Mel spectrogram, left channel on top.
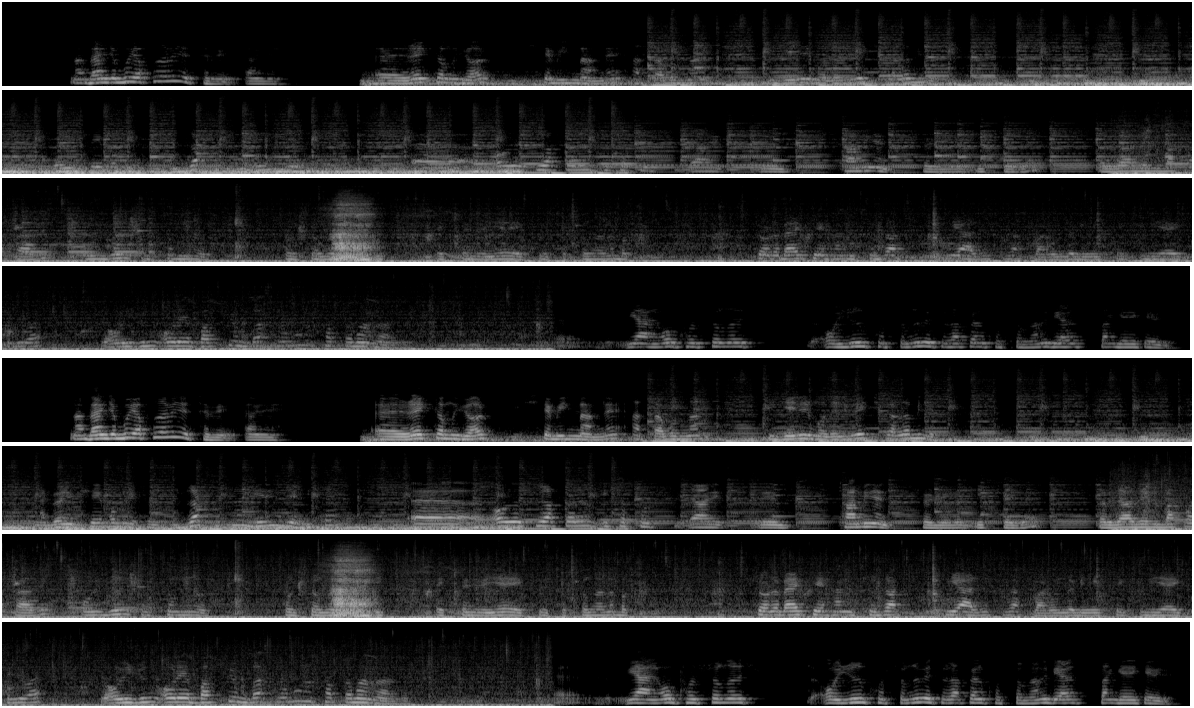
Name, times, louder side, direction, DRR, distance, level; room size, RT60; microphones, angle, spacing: voice 1, 0.7-2.8 3.7-7.1 7.7-9.4 12.2-15.3 16.0-19.8 20.3-20.8 21.1-22.3 22.9-25.9 26.6-27.7 28.1-30.1 31.3-32.8 33.2-36.1 36.7-39.8 41.2-43.2 43.8-47.4, right 6 dB, 85° right, 0.3 m, -34 dB
sound 1, 3.6-17.1, left 2 dB, 65° left, 0.4 m, -32 dB
sound 2, 6.4-25.3, left 1 dB, 10° left, 0.9 m, -35 dB
sound 3, 23.0-41.2, right 1 dB, 40° right, 0.7 m, -32 dB
2.4 x 2.3 x 2.5 m
head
